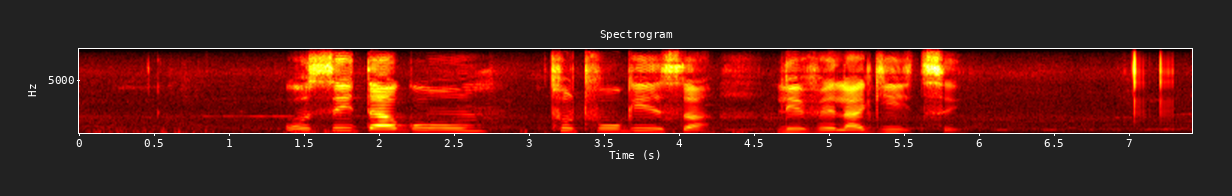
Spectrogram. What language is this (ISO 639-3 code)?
ssw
